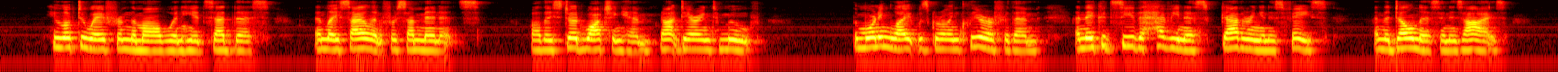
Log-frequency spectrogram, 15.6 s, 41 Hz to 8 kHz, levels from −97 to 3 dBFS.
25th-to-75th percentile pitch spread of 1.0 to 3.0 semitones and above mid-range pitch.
Yes: narrow, 2.6 semitones; high, 220 Hz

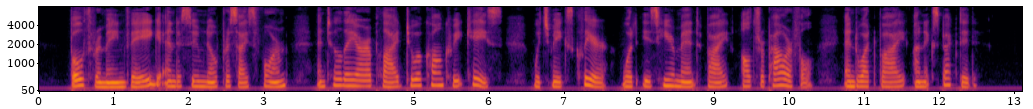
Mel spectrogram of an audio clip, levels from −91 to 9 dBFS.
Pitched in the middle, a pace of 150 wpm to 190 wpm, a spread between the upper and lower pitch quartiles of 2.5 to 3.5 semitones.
No: medium, 180 Hz; slow, 135 wpm; average, 3.2 semitones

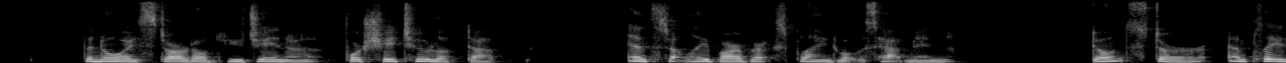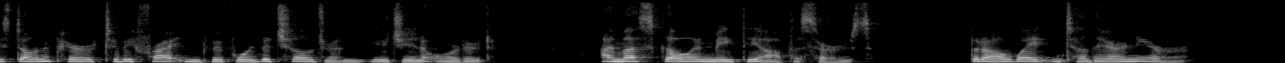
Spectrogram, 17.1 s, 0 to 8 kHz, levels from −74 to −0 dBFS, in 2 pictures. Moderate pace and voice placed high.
Yes: average, 150 wpm; high, 225 Hz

